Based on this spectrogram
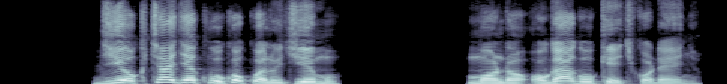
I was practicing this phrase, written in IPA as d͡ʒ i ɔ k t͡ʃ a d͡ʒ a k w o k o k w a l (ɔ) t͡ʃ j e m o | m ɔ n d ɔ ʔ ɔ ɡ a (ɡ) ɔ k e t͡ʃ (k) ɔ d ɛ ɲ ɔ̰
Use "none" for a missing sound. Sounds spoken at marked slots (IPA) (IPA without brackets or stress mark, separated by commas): o, ɡ, k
